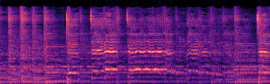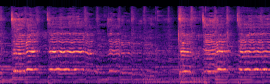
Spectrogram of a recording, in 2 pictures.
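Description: A woman singing live into a microphone while strumming an acoustic guitar, holding long notes with a wavering vibrato over steady strums.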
